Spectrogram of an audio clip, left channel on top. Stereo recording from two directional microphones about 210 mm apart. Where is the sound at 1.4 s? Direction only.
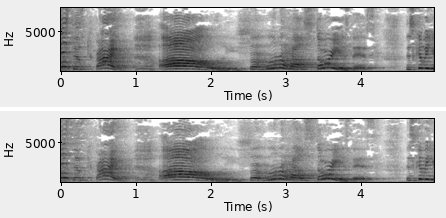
45° left (ahead or behind).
